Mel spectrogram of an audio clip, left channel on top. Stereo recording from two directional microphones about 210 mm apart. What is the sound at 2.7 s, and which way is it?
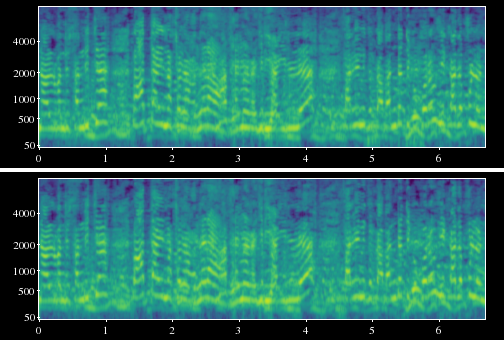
Speech, centre (ahead or behind).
